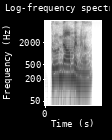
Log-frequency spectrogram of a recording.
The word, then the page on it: pronominal: Indian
